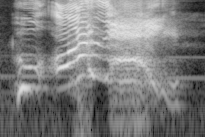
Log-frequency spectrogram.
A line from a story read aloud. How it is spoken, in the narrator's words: I screamed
